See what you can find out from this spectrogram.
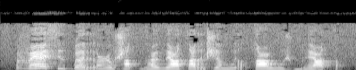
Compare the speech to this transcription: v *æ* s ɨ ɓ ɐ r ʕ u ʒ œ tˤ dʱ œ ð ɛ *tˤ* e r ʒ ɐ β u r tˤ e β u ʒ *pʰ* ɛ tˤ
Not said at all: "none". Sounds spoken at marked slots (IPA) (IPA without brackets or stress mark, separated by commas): æ, tˤ, bʱ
